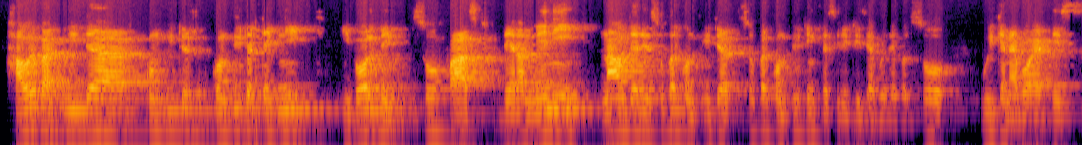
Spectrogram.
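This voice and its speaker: Man from Bangladesh, halting with fillers, roomy echo, dull lo-fi webinar audio. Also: medium pitch. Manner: hesitant, many fillers and restarts. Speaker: presenting researcher answering questions. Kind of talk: webinar Q&A answers. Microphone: video call. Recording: echoey, dull lo-fi call audio.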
